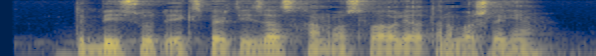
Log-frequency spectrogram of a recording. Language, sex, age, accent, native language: Uzbek, male, 25-34, Sirdaryo, Uzbek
